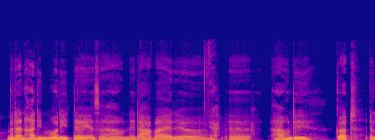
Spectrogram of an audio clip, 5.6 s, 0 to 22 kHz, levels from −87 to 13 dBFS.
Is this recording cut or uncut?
uncut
